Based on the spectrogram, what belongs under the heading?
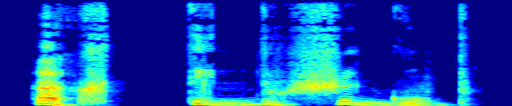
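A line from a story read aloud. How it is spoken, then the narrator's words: Hissing. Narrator (Russian): прошипел он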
